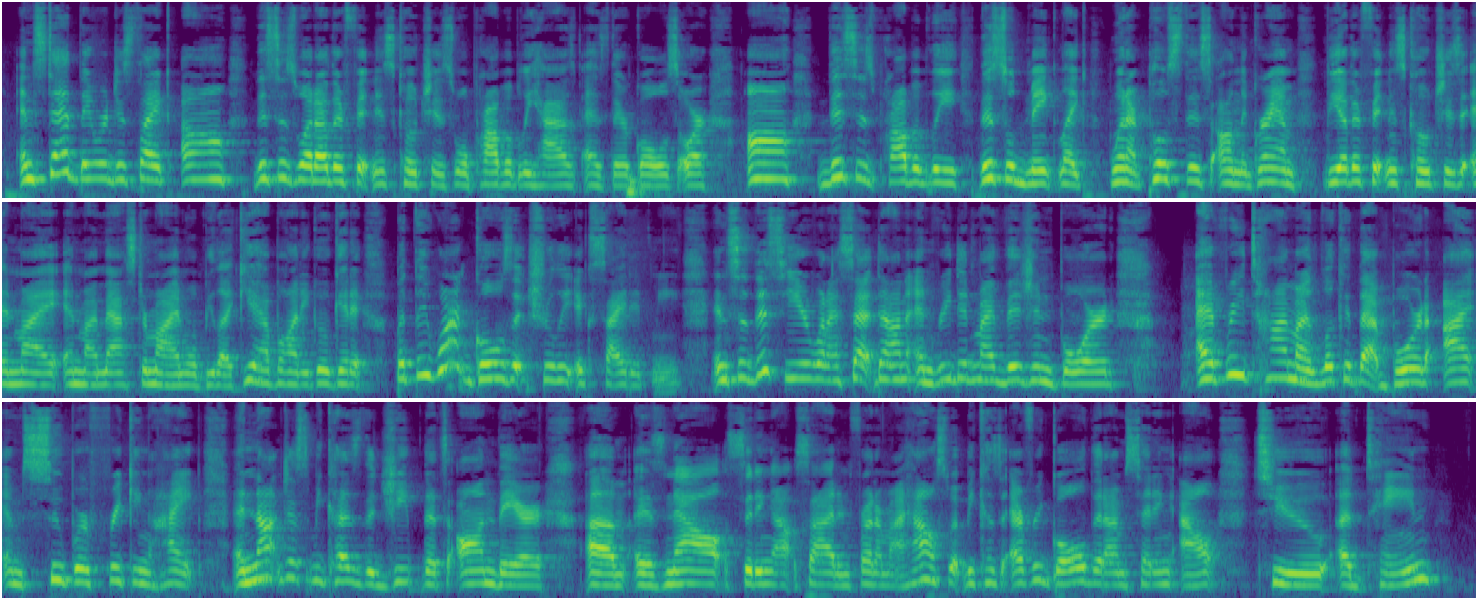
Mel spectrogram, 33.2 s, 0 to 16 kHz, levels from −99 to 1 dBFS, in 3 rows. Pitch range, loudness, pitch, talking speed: 185-250 Hz, -23 LUFS, 210 Hz, 205 wpm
